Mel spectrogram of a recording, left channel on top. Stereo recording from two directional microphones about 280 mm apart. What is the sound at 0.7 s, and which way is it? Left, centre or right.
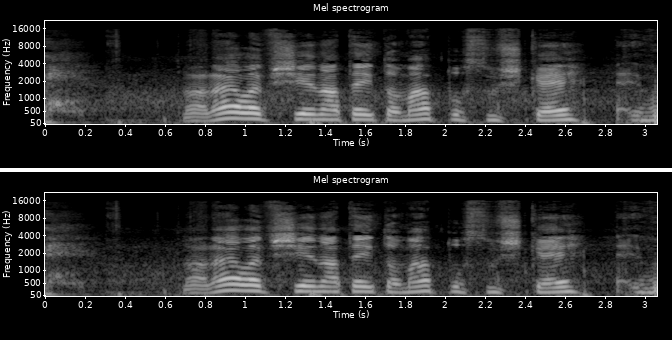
Speech, centre.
